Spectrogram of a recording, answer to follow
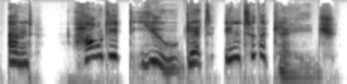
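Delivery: put-on high-pitched child's question; curious little girl. A narrator's reading. Little girl questions the tiger, curious. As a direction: ask innocently in a high voice.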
